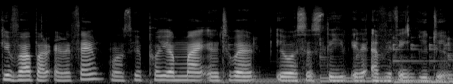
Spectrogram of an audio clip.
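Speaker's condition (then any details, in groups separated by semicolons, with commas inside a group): Down syndrome; trisomy 21, extra copy of chromosome 21, needs others to speak slowly to hear them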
